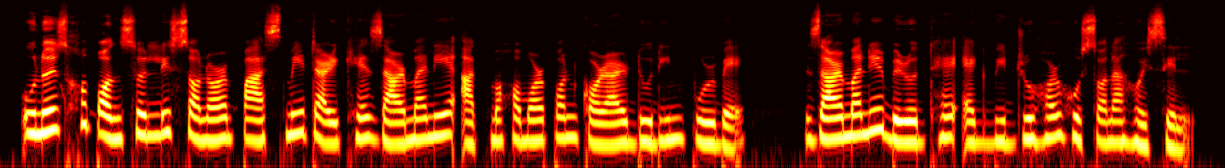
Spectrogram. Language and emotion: Assamese, neutral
